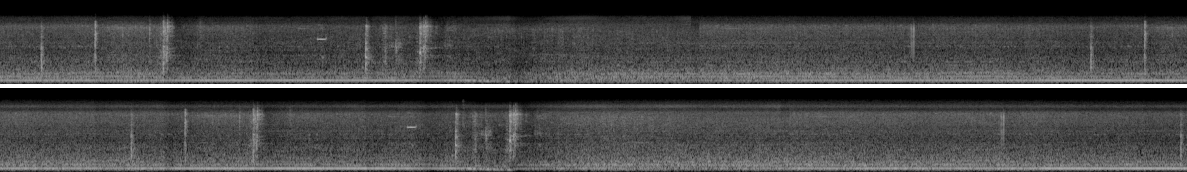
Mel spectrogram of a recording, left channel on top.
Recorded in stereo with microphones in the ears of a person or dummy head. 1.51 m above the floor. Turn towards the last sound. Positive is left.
turn(degrees=-75)  # may be behind; listen again after turning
